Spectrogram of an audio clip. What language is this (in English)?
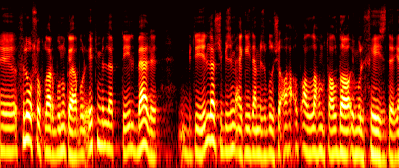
Turkish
